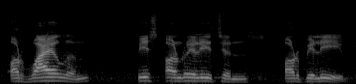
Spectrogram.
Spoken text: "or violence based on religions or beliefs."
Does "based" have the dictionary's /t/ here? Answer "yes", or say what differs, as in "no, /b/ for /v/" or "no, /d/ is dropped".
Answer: no, /t/ is dropped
